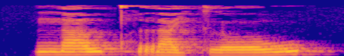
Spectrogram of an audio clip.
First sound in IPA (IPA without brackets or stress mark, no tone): n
